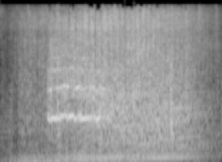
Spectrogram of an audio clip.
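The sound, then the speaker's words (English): Car pulling away with its tires squealing: a brief, high screech rides over a continuous engine rumble and broad road noise that swell and then ease off, with no talk. “The car heads away.”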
